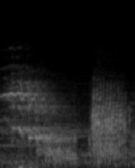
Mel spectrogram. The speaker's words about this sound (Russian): И снова заржала лошадь, где-то совсем недалеко.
